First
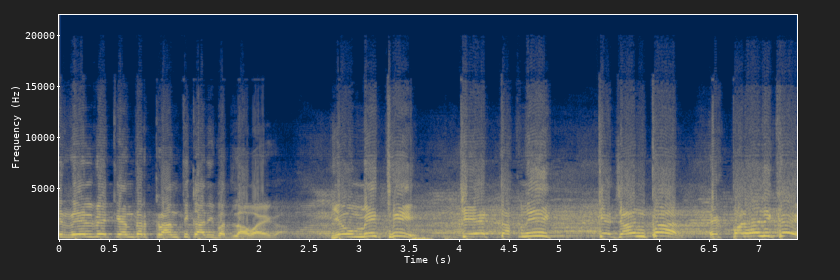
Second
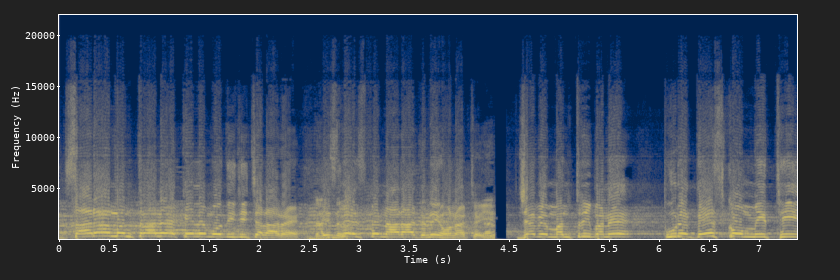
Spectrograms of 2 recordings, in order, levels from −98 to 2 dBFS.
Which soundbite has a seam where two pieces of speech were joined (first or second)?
second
